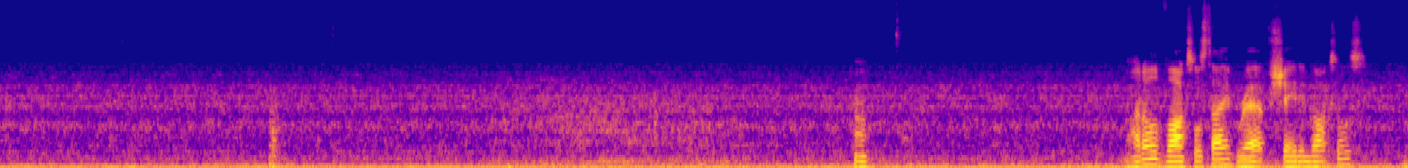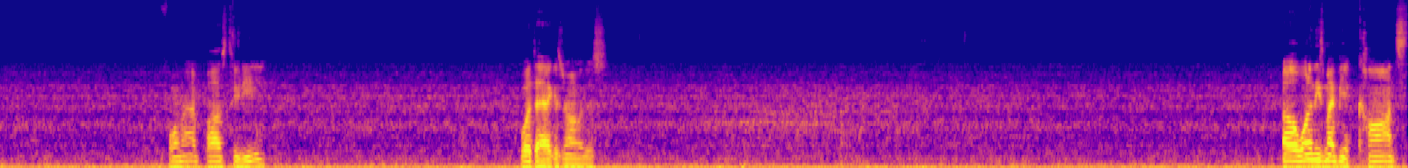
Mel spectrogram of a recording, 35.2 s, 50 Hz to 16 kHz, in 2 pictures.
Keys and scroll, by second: 0.7-1.5 typing, 3.6-4.4 typing, 6.2-7.0 typing, 9.4 j, 10.9-11.8 typing, 16.9 Escape, 17.0 typing, 18.7-21.1 typing, 29.4 Escape, 31.8 typing, 33.4-35.2 typing.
